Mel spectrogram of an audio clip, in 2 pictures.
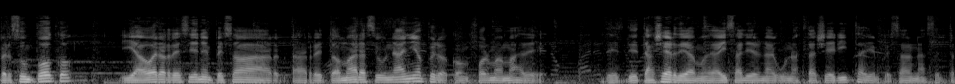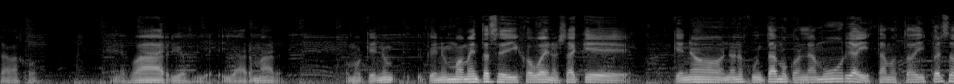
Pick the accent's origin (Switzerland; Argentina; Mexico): Argentina; Buenos Aires; born there; now in Moreno, Argentina; Soy nacido en Buenos Aires.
